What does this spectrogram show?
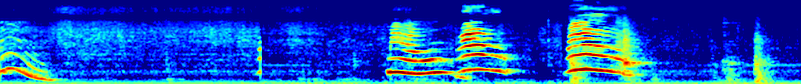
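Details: Indoor talking parrot: a falling meow-like note, a pause, then a quick cluster of three wavering meow-like calls, with faint clicks and a persistent low hum.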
